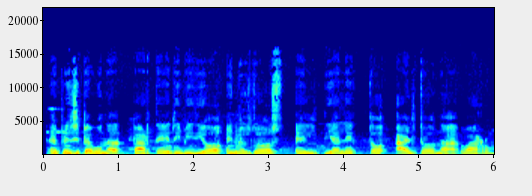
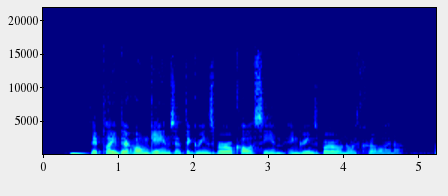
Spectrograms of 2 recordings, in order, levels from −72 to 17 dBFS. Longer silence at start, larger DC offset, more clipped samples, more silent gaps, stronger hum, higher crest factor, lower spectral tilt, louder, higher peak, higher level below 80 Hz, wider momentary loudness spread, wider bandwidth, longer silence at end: about the same, 0.05 s vs 0.1 s; neither; neither; neither; neither; about the same, 16 dB vs 20 dB; about the same, -5.5 dB/octave vs -5.5 dB/octave; first, -19 LUFS vs -38 LUFS; first, -2 dBFS vs -18 dBFS; first, -52 dBFS vs -62 dBFS; second, 6 LU vs 11 LU; about the same, 16 kHz vs 16.5 kHz; about the same, 0 s vs 0 s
